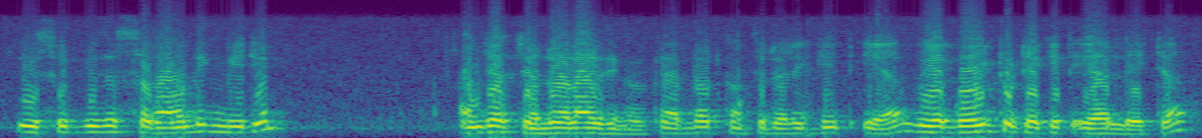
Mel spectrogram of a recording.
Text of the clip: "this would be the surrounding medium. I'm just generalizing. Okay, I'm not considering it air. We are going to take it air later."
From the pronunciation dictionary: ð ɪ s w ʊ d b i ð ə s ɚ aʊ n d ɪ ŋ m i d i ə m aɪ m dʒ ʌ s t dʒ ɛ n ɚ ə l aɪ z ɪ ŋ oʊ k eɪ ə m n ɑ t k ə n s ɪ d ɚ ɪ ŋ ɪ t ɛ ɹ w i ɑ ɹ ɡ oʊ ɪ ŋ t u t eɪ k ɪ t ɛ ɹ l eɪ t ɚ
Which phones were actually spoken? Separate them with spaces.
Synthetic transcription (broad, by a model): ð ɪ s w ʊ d b i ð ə s ɚ aʊ n d ɪ ŋ m i d i ə m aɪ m dʒ ʌ s t dʒ ɛ n ɚ ə l aɪ z ɪ ŋ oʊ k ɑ ə m n ɑ t k ə n s ɪ d ɚ ɪ ŋ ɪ t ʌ ɹ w i ɑ ɹ ɡ oʊ ɪ ŋ t u t eɪ k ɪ t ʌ ɹ l eɪ t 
